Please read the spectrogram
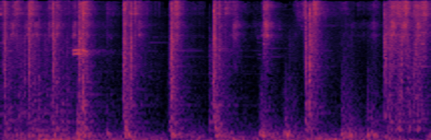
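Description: Samba bateria drumming: a street samba drum band's deep bass drums and sharp hand percussion play a steady beat at about four strong hits a second.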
